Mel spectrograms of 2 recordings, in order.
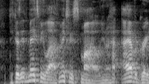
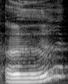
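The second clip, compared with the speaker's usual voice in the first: loud groan rising into a squeal; exasperated groan; 3 semitones higher, 7 dB louder than usual. Retold or imitated. Cabba reacts to being turned down, exasperated rising groan. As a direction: let a groan swell and climb. Frustrated reaction of a retold character.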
